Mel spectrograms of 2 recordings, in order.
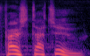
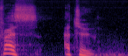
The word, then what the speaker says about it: Fausatu: I added an extra T by mistake, and I pronounced the name as FAUSATU, which is quite an interesting name, but it's not the right name. It's FAUSATU.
